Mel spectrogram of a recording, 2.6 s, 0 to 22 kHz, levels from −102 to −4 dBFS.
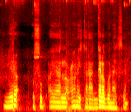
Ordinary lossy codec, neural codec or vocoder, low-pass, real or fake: none; vocoder, 44.1 kHz, 128 mel bands every 512 samples, BigVGAN v2; none; fake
